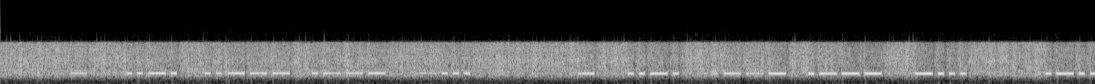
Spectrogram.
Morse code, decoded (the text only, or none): none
